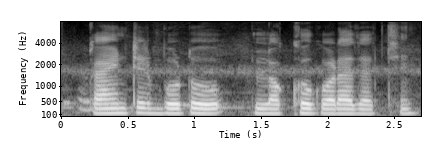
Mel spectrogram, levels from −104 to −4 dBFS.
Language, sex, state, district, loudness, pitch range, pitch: Bengali, male, West Bengal, Alipurduar, -17 LUFS, 140-150 Hz, 145 Hz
